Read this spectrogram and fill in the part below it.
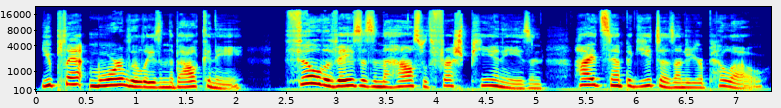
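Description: A woman reading a literary short story aloud in a measured, deliberate way. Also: a little high, animated, darkish tone. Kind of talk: scripted literary narration.

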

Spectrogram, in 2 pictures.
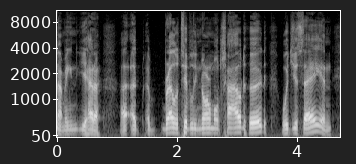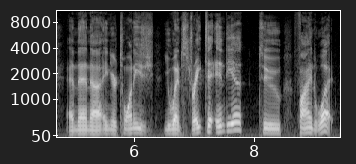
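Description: Halting middle-aged male podcast host. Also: on the low side, no echo, studio quality. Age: 50s. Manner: halting, repeats words and restarts often. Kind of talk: interview conversation.

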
